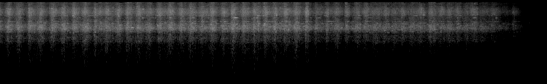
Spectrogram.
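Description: From 3.09 s to the end, one channel drops out, likely a lost stereo side before mono summing, so the sound abruptly falls by about 6 dB.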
